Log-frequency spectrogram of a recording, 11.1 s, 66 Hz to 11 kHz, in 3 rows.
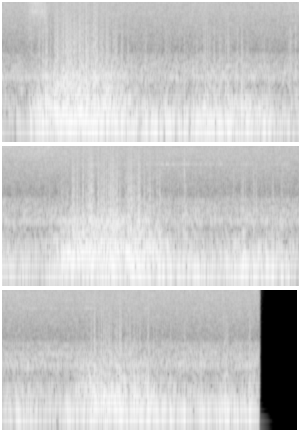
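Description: Soft, low rustling breath sounds swell and fade in about three even cycles, roughly 16 a minute: normal vesicular breathing.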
